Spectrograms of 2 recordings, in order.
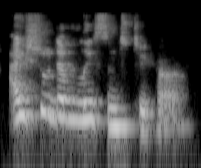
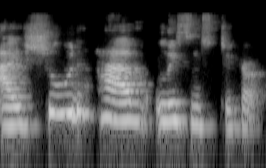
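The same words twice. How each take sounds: First: 'Have' is reduced and linked to 'should'. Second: 'Have' is pronounced in full, clearly separate. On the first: The speaker calls it right. "we usually pronounce this have in a little bit different way" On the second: The speaker calls it wrong. "We never say"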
